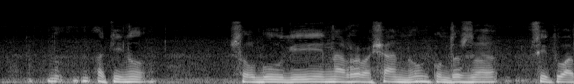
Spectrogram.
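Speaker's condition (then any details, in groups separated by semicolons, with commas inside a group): Parkinson's disease; Parkinson's disease for about 15 years, progressive, fatal at 79; mild Parkinson's, worsening over time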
